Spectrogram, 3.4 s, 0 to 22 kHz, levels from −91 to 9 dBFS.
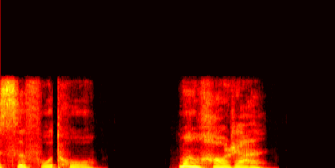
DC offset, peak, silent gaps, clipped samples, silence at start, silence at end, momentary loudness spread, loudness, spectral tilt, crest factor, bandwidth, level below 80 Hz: under 0.1%; -2 dBFS; 1.15-1.65 s; under 0.1%; 0 s; 0.7 s; 11 LU; -16 LUFS; -5 dB/octave; 16 dB; 12.5 kHz; -48 dBFS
